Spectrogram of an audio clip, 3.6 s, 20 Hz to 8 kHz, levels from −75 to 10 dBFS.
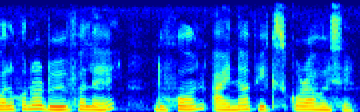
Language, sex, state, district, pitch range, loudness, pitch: Assamese, female, Assam, Sonitpur, 225-245 Hz, -15 LUFS, 235 Hz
